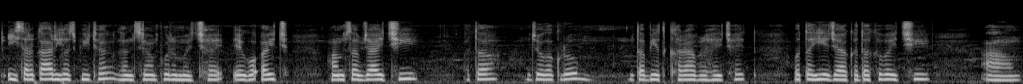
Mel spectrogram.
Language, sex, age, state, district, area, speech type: Maithili, female, 18-30, Bihar, Darbhanga, rural, spontaneous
